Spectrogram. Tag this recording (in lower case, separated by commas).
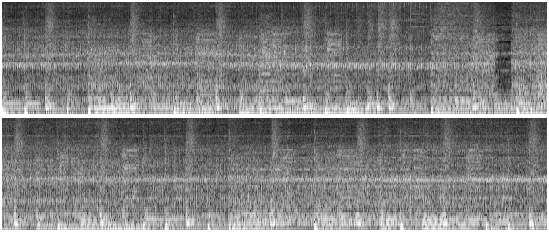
hedge trimmer running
